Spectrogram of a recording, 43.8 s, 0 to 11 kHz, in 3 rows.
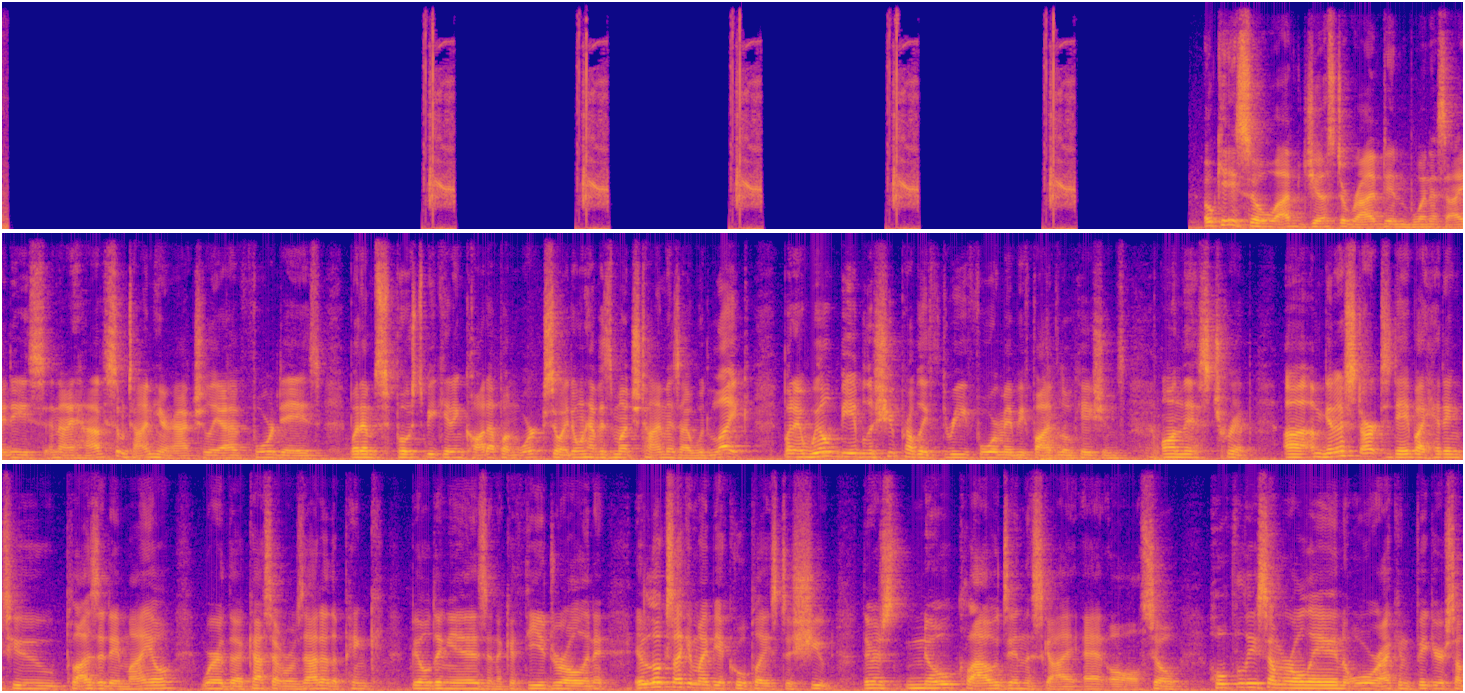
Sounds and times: Single-lens reflex camera: 0:04.2 - 0:04.6, 0:05.8 - 0:06.1, 0:07.3 - 0:07.6, 0:08.8 - 0:09.2, 0:10.4 - 0:10.8
Inside, small room: 0:11.9 - 0:43.8
Speech: 0:12.0 - 0:43.8.

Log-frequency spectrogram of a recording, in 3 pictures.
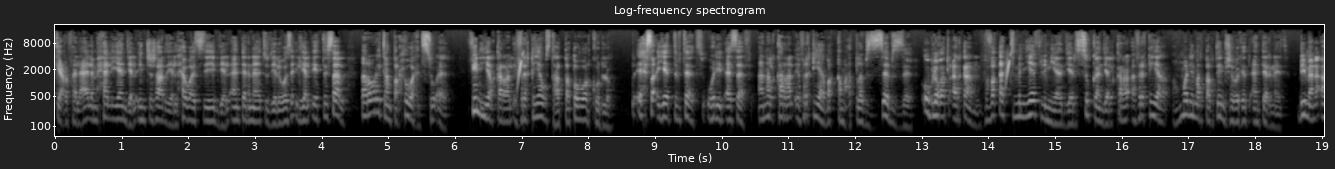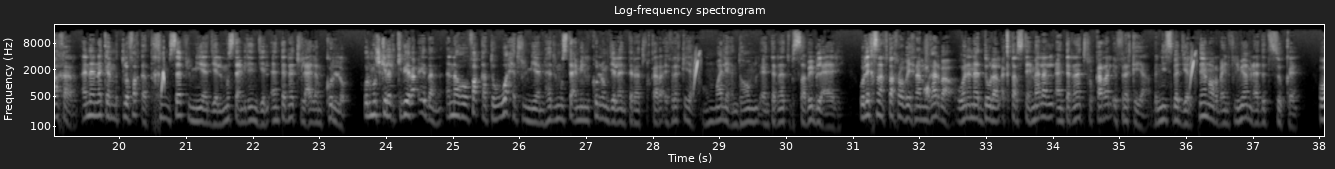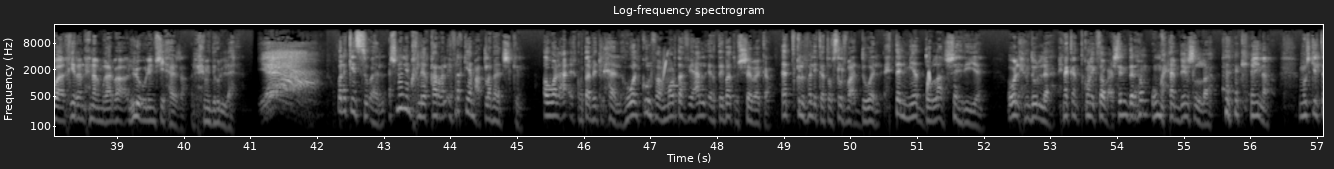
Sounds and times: Speech: 0:00.0 - 0:57.1.

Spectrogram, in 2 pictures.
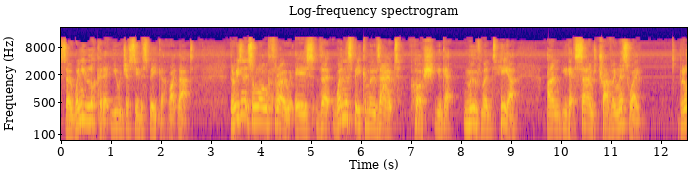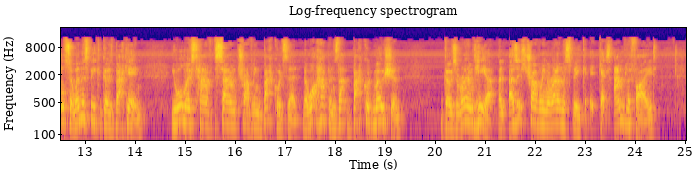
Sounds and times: Speech: 0:00.0 - 0:02.7, 0:03.4 - 0:19.4, 0:20.1 - 0:24.5.

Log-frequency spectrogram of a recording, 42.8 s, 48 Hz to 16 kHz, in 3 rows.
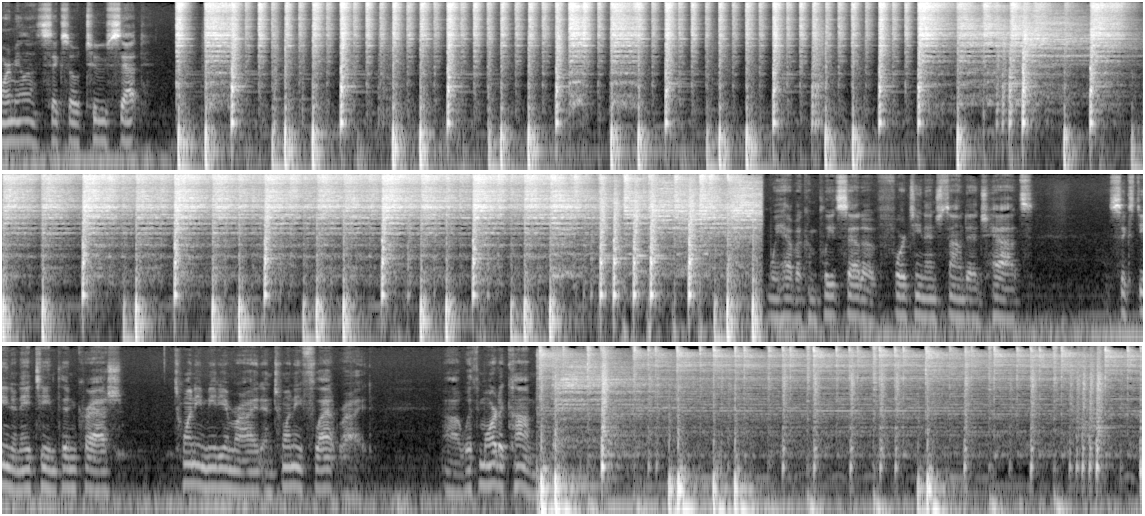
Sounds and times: Speech: 0:00.0 - 0:01.9, 0:23.8 - 0:27.2, 0:28.1 - 0:33.2, 0:34.0 - 0:35.3
Music: 0:02.2 - 0:23.8, 0:35.2 - 0:42.7.

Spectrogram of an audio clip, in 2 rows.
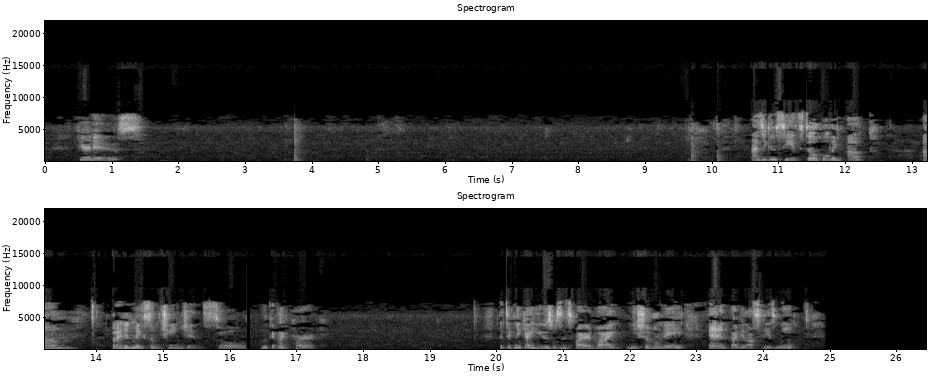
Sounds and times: Speech: 0:00.5 - 0:01.6, 0:10.6 - 0:12.6, 0:13.2 - 0:17.5, 0:20.0 - 0:24.8.

